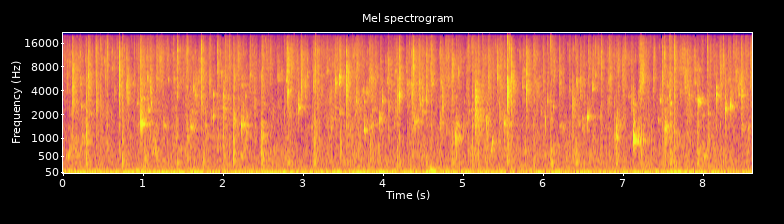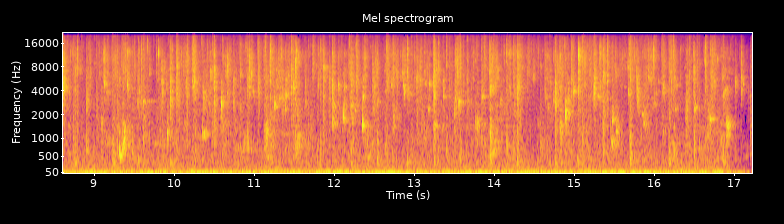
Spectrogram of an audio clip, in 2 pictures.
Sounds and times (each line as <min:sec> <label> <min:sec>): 0:00.0 water trickling through the rocks 0:17.2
